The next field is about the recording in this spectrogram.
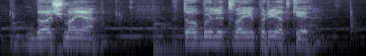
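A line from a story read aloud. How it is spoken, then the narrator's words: Stern, commanding. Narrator (Russian): Верховный жрец обратился к Сиате строго и властно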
